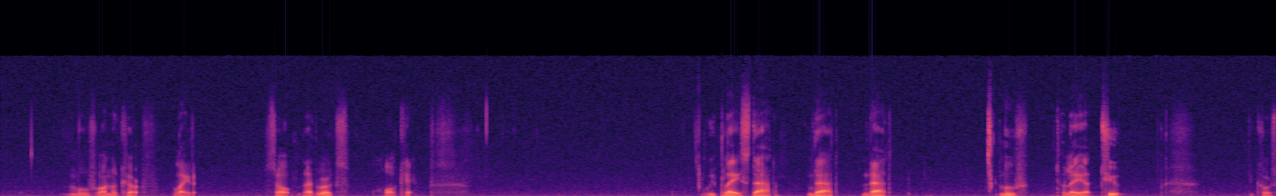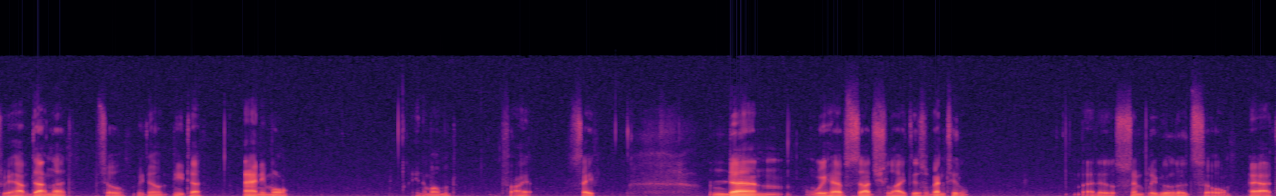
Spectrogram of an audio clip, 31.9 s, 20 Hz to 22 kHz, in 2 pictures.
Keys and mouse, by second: 4.5-6.2 drag, 12.5 m, 17.0 KP_1, 22.2-26.1 drag, 30.0-31.9 drag.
